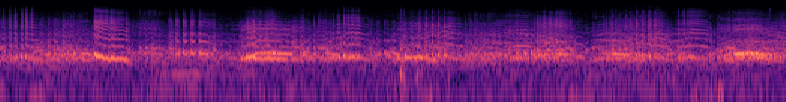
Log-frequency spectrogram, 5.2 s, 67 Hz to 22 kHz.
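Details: Common cranes at Lake Hornborga, Sweden, in April 2017: a dense chorus of many birds giving loud, harmonic trumpeting calls that overlap continuously, with bursts rising and falling every second or so.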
